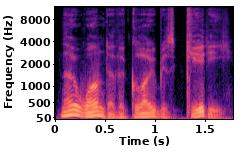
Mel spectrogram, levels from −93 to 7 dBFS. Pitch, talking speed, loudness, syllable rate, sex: 95 Hz, 200 wpm, -16 LUFS, 5.3 syllables/s, male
